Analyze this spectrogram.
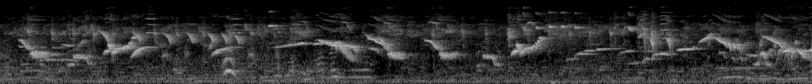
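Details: Murai batu, the white-rumped shama, delivering energetic song: clear, loud whistles that slur up and down, interspersed with scratchy chatter and quick trills. Phrases come in close bursts with brief gaps, heard indoors.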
